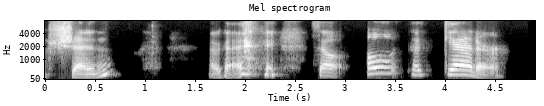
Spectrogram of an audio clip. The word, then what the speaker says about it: 神: related to prayer and the right part is pronunciation it's pronounced by itself by by itself mean pronounced as a shin and now together with this praying concept together they become shen okay so all together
